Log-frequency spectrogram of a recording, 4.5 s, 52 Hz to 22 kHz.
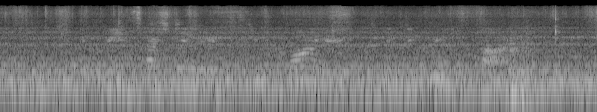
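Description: Steady running noise of an E231-series electric train heard from inside a passenger car: wheels rumbling on the rails at speed.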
